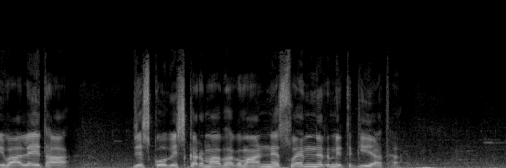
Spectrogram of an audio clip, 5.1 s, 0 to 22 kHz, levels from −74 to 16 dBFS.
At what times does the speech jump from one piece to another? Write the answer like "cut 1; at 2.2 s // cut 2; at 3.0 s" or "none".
none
